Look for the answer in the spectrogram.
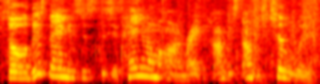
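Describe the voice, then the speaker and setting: A sick, congested young woman from Georgia chatting casually in a vlog, telling a story in an animated way and acting out what people said. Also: mid-range voice, a little fast, slight background noise. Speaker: vlogger.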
